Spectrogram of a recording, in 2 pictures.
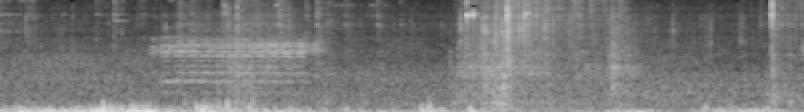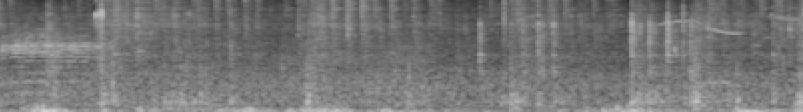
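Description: Sheep bleating: two short, wavering bleats, the first about a second in and the second about four seconds in. Under them are a low rumble, loudest at the start, and scattered small clicks from the flock.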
